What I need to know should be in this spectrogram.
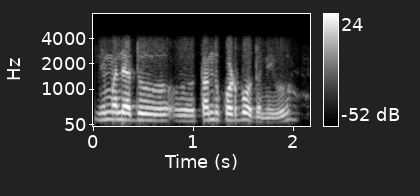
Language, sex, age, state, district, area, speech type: Kannada, male, 18-30, Karnataka, Udupi, rural, conversation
